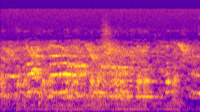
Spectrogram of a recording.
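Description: A rooster crowing, faint, one drawn-out call lasting about a second and a half.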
